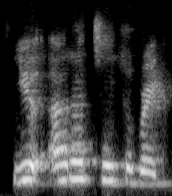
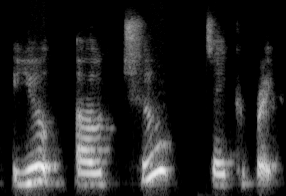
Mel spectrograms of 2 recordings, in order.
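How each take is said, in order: First: Ought to is run together as oughta. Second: Ought to is said as two full words. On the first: It sounds more fluent and natural. "sound a little more fluently" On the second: It is a careful, comfortable way for learners. "they feel more comfortable if they pronounce it"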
